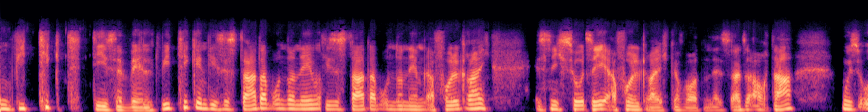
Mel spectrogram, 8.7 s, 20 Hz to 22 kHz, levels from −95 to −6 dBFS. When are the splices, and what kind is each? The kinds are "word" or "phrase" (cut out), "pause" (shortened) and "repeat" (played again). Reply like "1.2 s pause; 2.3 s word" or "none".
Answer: 3.2 s phrase; 5.4 s word; 5.9 s phrase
